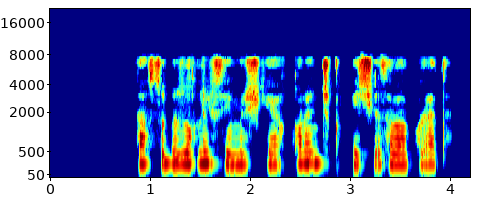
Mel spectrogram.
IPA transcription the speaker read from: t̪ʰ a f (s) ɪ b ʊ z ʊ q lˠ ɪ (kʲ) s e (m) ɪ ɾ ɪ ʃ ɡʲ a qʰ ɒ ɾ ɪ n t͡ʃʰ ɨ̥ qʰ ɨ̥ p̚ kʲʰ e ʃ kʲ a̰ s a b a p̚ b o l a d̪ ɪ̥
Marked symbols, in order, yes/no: yes, yes, yes

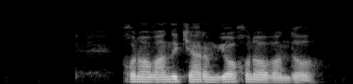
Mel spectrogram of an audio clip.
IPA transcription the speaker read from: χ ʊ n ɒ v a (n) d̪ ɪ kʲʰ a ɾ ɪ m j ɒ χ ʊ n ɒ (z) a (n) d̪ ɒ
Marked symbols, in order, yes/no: yes, no, yes

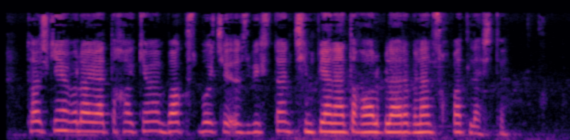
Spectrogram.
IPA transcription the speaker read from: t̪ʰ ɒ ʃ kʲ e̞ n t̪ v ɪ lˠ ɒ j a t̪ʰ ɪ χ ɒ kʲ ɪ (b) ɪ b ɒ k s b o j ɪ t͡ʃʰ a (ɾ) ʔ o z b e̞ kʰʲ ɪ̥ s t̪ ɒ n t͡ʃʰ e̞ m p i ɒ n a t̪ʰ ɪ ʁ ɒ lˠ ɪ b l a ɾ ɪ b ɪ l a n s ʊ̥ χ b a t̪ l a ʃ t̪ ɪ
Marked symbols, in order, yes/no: no, no

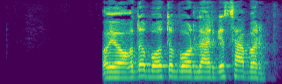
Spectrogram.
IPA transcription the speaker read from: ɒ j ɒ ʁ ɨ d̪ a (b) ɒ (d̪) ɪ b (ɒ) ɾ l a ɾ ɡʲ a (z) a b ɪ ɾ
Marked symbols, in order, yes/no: yes, no, yes, no

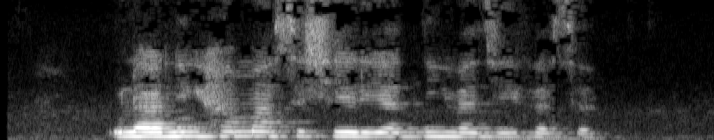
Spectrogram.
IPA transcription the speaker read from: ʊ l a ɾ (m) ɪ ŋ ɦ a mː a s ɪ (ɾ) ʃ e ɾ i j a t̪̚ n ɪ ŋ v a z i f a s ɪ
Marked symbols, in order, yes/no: no, no

